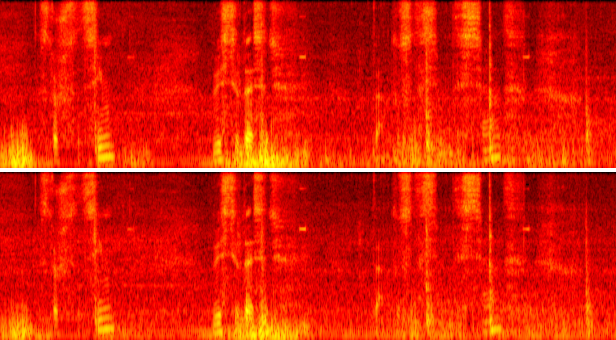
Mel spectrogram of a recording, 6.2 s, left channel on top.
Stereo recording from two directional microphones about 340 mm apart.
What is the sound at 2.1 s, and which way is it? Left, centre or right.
Speech, centre.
